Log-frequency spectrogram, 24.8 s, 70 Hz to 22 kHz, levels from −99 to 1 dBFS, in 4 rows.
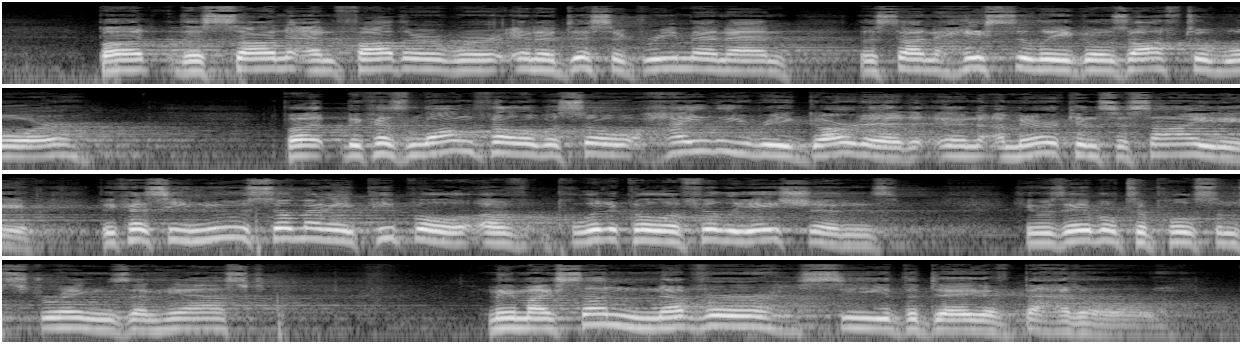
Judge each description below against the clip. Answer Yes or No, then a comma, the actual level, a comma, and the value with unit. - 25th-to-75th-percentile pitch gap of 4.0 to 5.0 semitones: No, average, 2.9 semitones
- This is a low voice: No, high, 195 Hz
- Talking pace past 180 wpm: No, slow, 135 wpm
